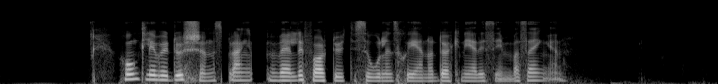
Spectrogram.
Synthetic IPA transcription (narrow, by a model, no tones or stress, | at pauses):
hʊnkʰleːvɵɖɵʂənspɾaŋːmɛvɛld̪ɪɡfɑːʈʉ̟ːt̪ɪsuːlənsɧeːnɔd̪øːkneːɾɪsɪ̰mbasɛŋːə̰n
